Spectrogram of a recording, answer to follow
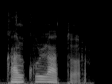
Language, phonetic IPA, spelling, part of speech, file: Polish, [ˌkalkuˈlatɔr], kalkulator, noun, Pl-kalkulator.ogg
